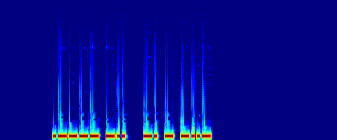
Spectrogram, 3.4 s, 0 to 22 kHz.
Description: Morse code, heard as a keyed tone, about 46 wpm, 700 Hz. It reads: 1D NTX
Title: Field Day Exchanges - 45wpm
